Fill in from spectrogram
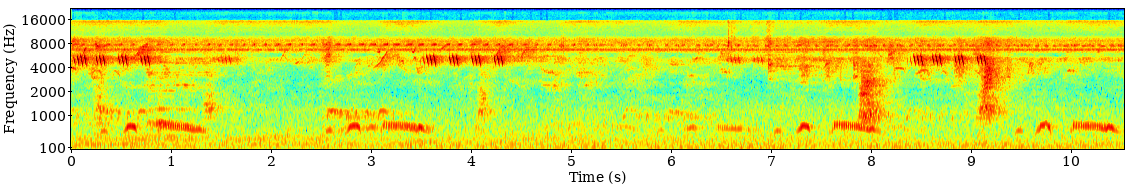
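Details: Spotted dove competition calling: low hollow coos in short phrases of two to three notes with pauses between, over steady insect hiss and bright high rapid chirps from another bird.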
